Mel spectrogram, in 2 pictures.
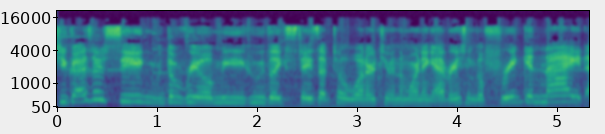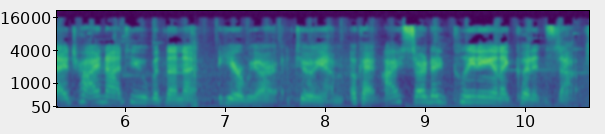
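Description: A woman's voice: medium pitch, fairly bright tone, slight background noise. Chatty young woman vlogging to camera. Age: young adult. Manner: chatty and bubbly, quick asides. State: stuffed up nose from allergies. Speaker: college student vlogger. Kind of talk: casual vlog chat to camera. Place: college dorm room, indoors. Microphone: camera held at arm's length.

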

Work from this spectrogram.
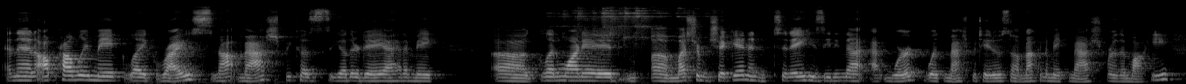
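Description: A chatty woman in her thirties talks to a handheld camera in her kitchen, with a voice a little raspy from a cold. Her tone is bright and forward, and the room gives it a noticeable echo. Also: low voice, fairly even intonation, moderate pace. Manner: chatty, candid, laughs often. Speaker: vlogger. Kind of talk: casual vlog chat. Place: home kitchen and living room. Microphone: camera held at arm's length. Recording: echoey room.

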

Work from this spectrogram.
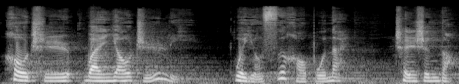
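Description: Low-voiced woman narrating a fantasy audiobook. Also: measured pace. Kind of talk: dramatic scripted fantasy narration. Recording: long reverb on the voice. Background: faint music.

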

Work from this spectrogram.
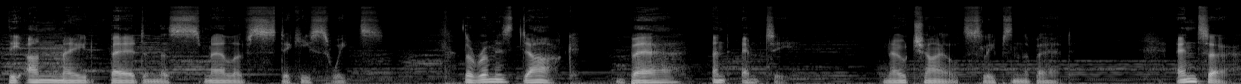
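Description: An actor playing a solemn storyteller, narrating a comic audio pantomime in a measured, dramatic manner. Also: male voice, sits low. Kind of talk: scripted theatrical narration.

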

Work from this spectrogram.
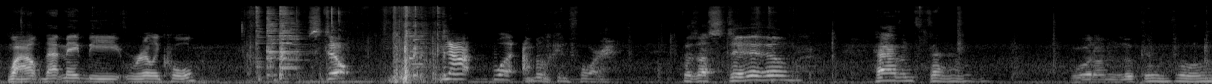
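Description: Excitable man in a noisy outdoor vlog. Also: medium pitch, slow pace, pauses often. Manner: excitable, talks to camera. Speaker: storage unit treasure hunter. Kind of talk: casual unboxing vlog. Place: outdoors at a storage unit. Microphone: handheld phone camera. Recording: noisy outdoor phone recording.

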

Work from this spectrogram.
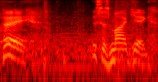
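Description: A man's voice: fairly high pitch, lively intonation, takes it slowly. A man playing a middle-aged, laid-back demon hunter in a video game, swaggering and wisecracking. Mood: cool, dismissive. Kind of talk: video game cutscene voice acting. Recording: loud noise behind the voice.

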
